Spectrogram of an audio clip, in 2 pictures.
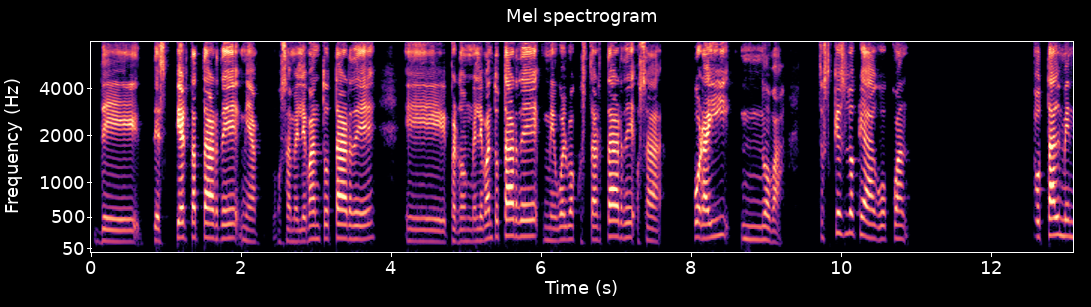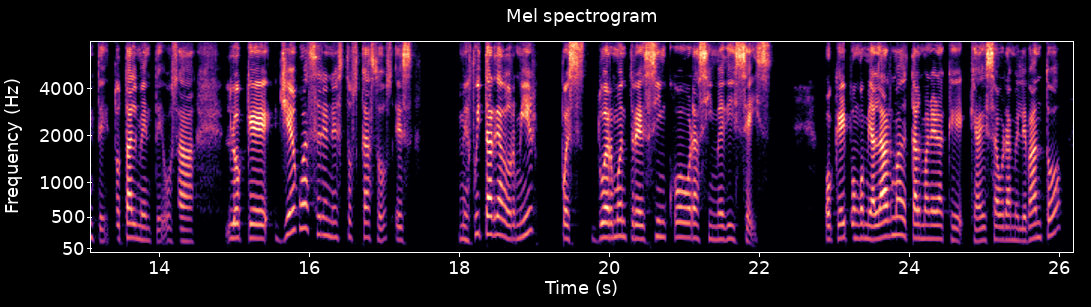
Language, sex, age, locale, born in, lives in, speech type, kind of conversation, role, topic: Spanish, female, 50-54, es-MX, Mexico, Mexico, conversation, podcast, guest, ¿Qué pequeño paso recomendarías dar hoy para empezar a cambiar?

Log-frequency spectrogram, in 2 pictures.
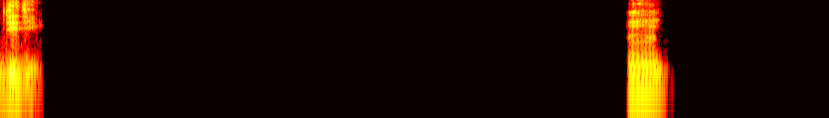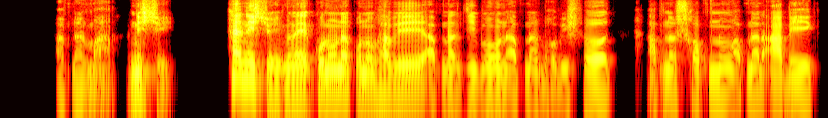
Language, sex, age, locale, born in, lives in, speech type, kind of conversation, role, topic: Bengali, male, 40-44, bn-BD, Bangladesh, Bangladesh, conversation, podcast, host, তোমার ভাষায় কোন শব্দটি অনুবাদ করা সবচেয়ে কঠিন বলে তোমার মনে হয়?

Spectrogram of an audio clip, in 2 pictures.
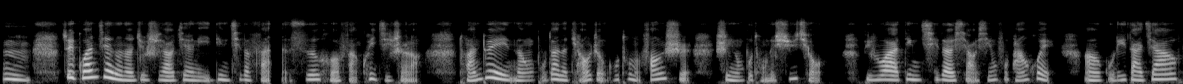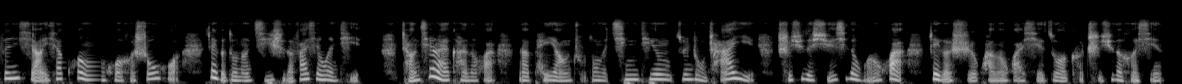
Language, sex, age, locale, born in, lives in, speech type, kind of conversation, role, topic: Chinese, female, 40-44, zh-CN, China, United States, read, expert-assistant, expert, 和说不同母语的人交流时，如何避免语言上的尴尬或误解？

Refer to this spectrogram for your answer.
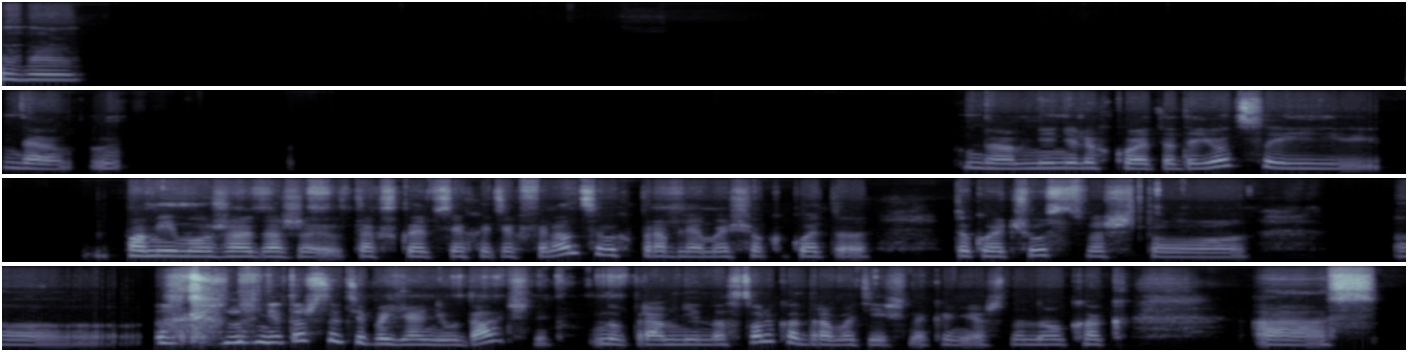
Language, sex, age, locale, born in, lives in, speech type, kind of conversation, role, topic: Russian, female, 25-29, ru-RU, Ukraine, United States, conversation, advice, user, Как справиться с растущими долгами по кредитным картам?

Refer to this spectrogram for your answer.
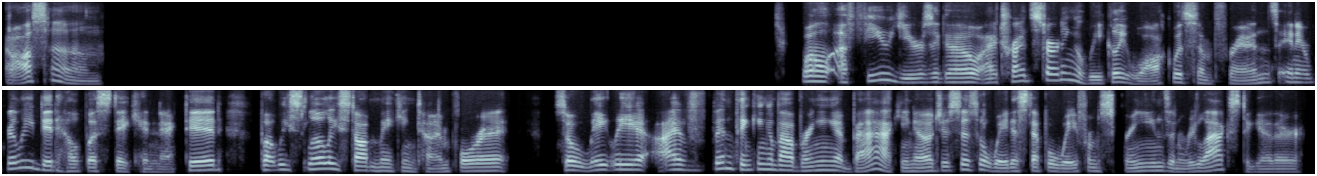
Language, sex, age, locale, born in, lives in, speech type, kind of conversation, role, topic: English, male, 35-39, en-US, United States, United States, read, expert-assistant, asker, Which fictional world would you choose to live in?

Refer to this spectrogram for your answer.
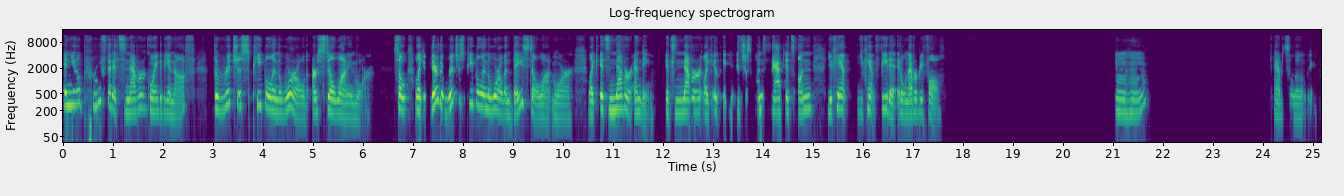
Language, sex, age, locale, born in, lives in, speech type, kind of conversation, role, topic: English, female, 55-59, en-US, United States, United States, conversation, podcast, host, How can people cope with sadness and take care of their emotional well-being?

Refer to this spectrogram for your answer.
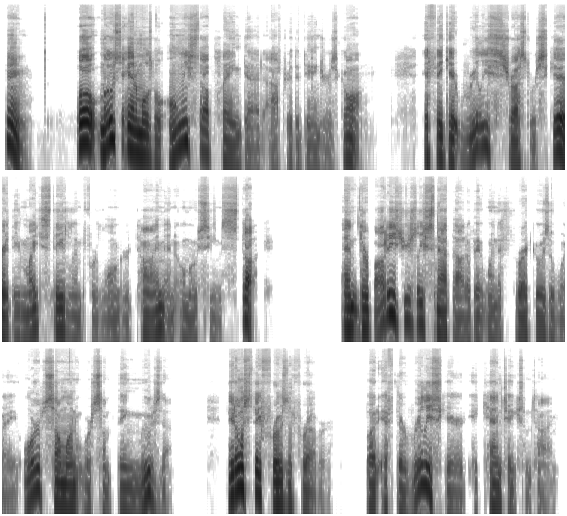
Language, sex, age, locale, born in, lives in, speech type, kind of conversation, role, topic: English, male, 30-34, en-US, United States, United States, read, expert-assistant, expert, Why do some animals play dead to survive?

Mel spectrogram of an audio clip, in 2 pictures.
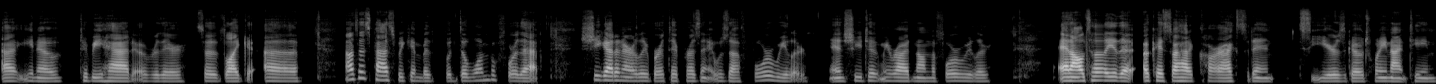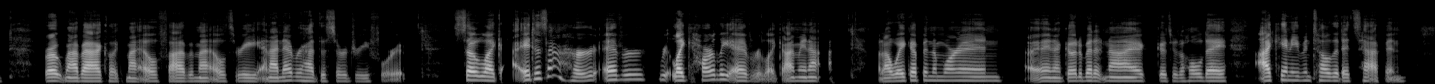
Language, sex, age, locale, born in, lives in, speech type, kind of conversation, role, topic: English, female, 30-34, en-US, United States, United States, conversation, unstructured, none, What would your ideal day look like a few years from now, and who and what would fill it?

